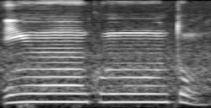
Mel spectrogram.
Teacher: In kuntum perlu dibaca dengan dengung kerana nun sakinah bertemu dengan kaf, hukum dia adalah ikhfa hakiki.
